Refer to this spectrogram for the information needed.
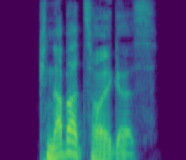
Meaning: genitive of Knabberzeug
- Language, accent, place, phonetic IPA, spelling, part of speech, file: German, Germany, Berlin, [ˈknabɐˌt͡sɔɪ̯ɡəs], Knabberzeuges, noun, De-Knabberzeuges.ogg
